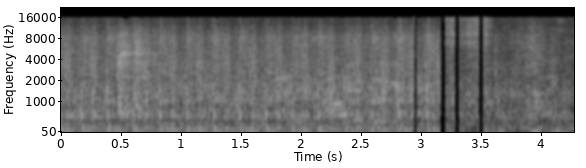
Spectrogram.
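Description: An old tractor engine chugs loudly and steadily nearby.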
